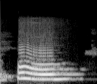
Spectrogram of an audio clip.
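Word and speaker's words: poem: दुसरा भाग तो म्हणजे पोम याला पोम म्हणायचं पोएम हे प्रोनन्सशन नाही याच पण जर तुम्हाला आणि मला कमफर्ट वाटत असेल तर आपण पोएम अस म्हणत जाऊयात पण याच खर प्रोनन्सशन पोमच आहे लेसन आणि पोएम हे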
